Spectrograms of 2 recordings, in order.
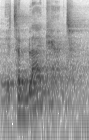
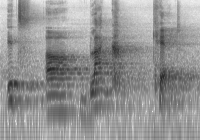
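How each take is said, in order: First: The two K sounds merge into one. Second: The K sound is pronounced twice, separately. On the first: "the two K are combined or put into one" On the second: "instead of saying"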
